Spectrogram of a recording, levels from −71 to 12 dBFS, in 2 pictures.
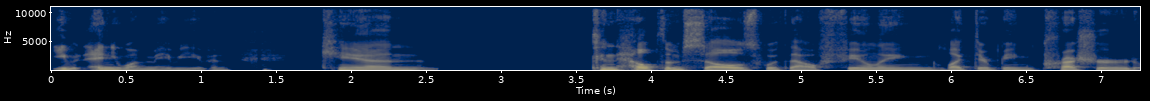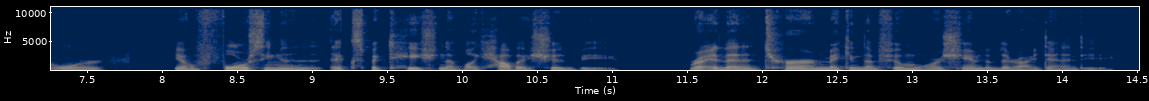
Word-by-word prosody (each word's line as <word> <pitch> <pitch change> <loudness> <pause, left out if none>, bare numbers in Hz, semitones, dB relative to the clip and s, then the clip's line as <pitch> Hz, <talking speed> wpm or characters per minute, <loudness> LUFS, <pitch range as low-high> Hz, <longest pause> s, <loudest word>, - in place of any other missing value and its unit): even 130 +2 +2
anyone 105 -6 +2
maybe 95 0 -7
even, 95 0 -12 0.6
can 105 -2 +1 1.0
can 125 -2 +5
help 140 +5 +6
themselves 110 -5 +4
without 95 -1 0
feeling 100 -2 -1
like 100 -2 +2
they're 100 -1 -1
being 95 0 -4
pressured 100 -2 +2
or, 95 -2 -4 0.4
you - - 0
know, 95 - -2
forcing 110 0 +1
a 95 0 -4
expectation - - -3
of, 95 0 -6
like, 90 - -3
how 100 - +1
they 100 -1 -2
should 100 +1 -4
be, 105 +4 -13 0.5
right, 110 -2 +1
and 105 - 0
then 105 -3 +2
in 95 - -2
turn, 100 -3 +1
making 95 0 -1
them 95 - -2
feel 95 +1 -3
more 95 0 -4
ashamed 95 +1 -3
of 95 - -6
their 95 0 -3
identity. 95 +2 -9
100 Hz, 160 wpm, -26 LUFS, 95-105 Hz, 1.0 s, help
